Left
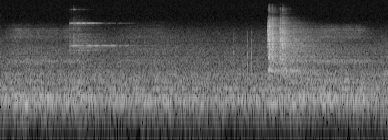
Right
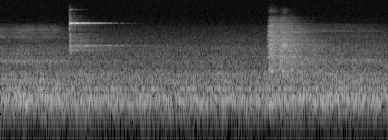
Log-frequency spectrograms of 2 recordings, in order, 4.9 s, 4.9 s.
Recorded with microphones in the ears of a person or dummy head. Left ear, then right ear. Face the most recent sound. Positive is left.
turn(degrees=55)  # may be behind; listen again after turning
